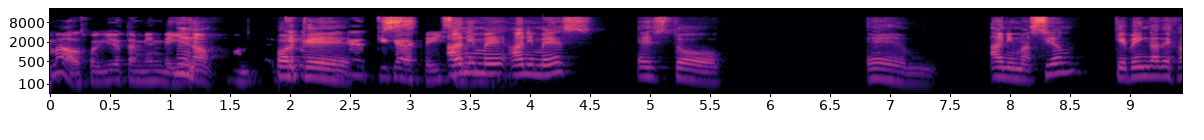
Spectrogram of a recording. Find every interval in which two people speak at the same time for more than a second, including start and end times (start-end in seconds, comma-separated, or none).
1.9-3.9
